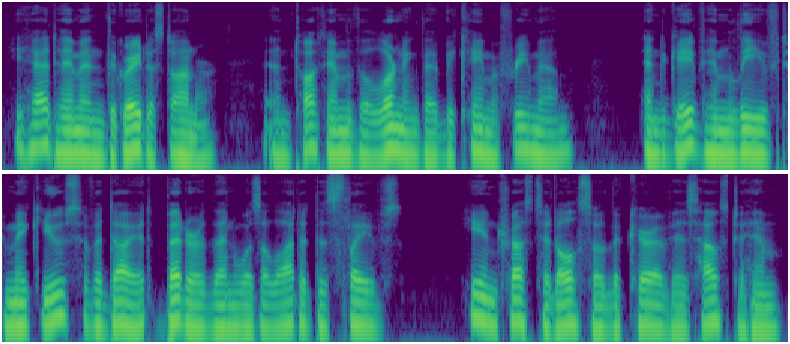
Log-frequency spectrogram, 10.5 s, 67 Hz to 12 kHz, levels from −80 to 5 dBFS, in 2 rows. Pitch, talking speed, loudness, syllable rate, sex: 110 Hz, 245 wpm, -20 LUFS, 6.2 syllables/s, male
